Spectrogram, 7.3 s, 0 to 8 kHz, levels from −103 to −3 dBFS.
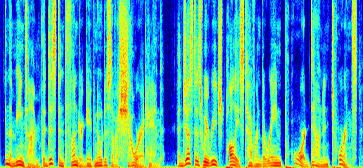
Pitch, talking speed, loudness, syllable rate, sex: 120 Hz, 215 wpm, -19 LUFS, 5.6 syllables/s, male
